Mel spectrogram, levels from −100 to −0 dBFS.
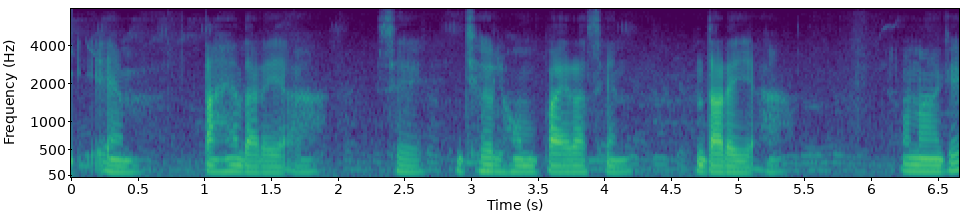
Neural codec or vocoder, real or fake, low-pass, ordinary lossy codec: none; real; none; none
